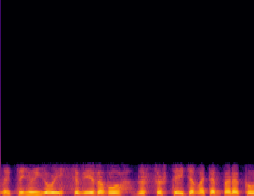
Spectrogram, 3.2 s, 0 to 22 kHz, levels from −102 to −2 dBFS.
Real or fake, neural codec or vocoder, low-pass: fake; codec, 16 kHz, 0.5 kbps, FunCodec, trained on LibriTTS, 25 frames a second; 3.6 kHz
